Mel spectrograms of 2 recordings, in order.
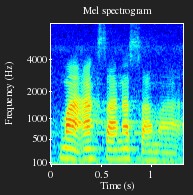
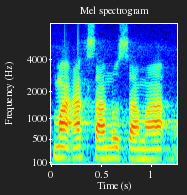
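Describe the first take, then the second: First: The vowel after ahsan is a. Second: The vowel after ahsan is u. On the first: It exclaims how beautiful the sky is. The speaker calls it right. "Kalau gitu bilang saja apa?" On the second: It asks what is most beautiful in the sky. The speaker calls it wrong. "Putrinya mengatakan ma'ahsanus sama ya"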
